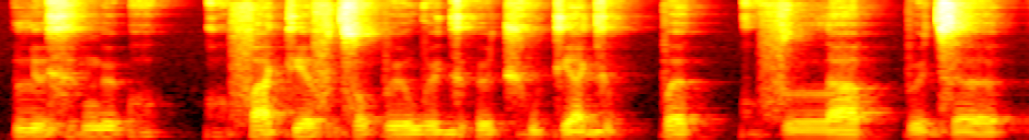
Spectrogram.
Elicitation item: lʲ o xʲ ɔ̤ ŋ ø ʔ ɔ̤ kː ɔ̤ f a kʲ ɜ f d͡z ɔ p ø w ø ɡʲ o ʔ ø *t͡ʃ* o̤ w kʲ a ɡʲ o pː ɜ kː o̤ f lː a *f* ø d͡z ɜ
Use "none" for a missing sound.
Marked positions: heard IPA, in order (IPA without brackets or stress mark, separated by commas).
t͡ʃ, pː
